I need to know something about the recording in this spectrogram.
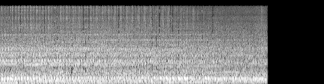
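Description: A sewing machine stitches rapidly with a steady, fast mechanical rattle.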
